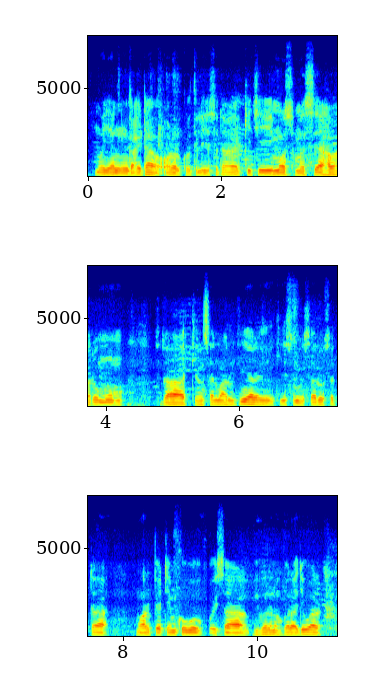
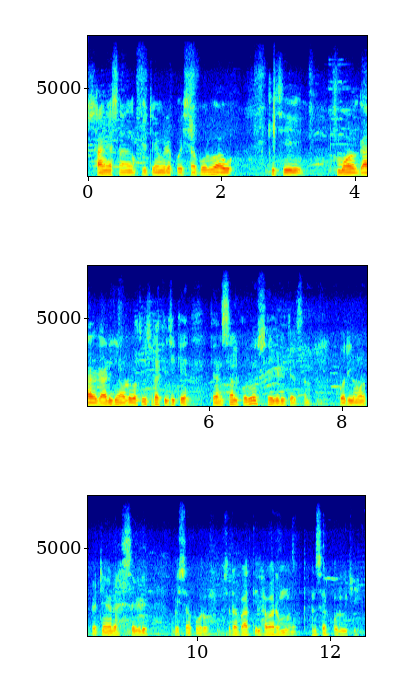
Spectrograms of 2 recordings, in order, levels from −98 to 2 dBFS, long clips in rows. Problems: none marked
